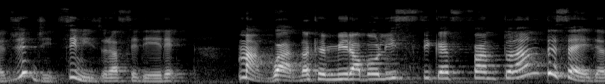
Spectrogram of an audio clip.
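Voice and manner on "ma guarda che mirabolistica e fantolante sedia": higher-pitched giant voice, marvelling; exclaiming giant. A narrator's reading. Giant admiring the chair made for him, exclaiming. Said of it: "esclamò il gigante".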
